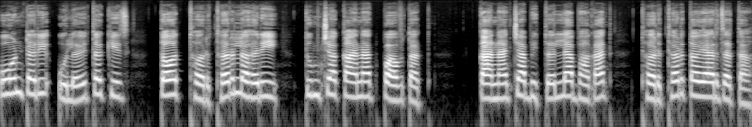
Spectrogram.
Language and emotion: Goan Konkani, neutral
